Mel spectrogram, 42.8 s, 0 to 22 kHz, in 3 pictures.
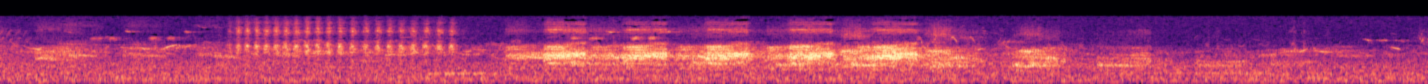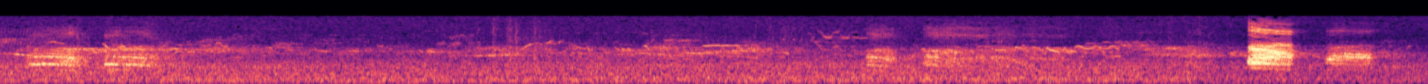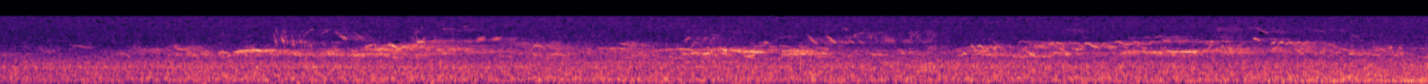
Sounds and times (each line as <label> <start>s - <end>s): crows 0.3s - 0.9s
crows 2.1s - 12.3s
crows 14.6s - 15.9s
crows 23.0s - 24.6s
crows 26.2s - 28.1s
